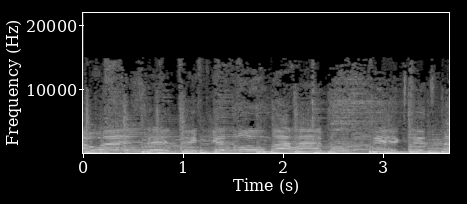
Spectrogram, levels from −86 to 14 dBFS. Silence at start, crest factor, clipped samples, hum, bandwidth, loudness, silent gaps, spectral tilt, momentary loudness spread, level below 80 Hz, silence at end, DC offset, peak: 0 s; 8 dB; under 0.1%; none; 15 kHz; -15 LUFS; none; -5.5 dB/octave; 3 LU; -28 dBFS; 0 s; under 0.1%; -6 dBFS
